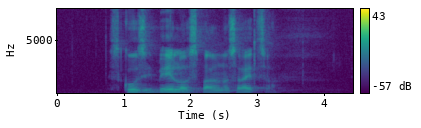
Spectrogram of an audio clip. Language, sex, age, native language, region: Slovenian, male, 50-59, Slovenian, Drava region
